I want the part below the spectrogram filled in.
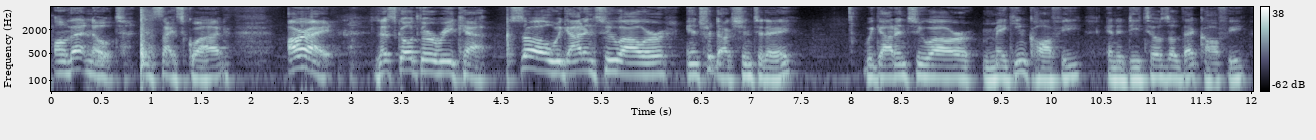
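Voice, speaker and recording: A man's voice: mid-range voice, fairly bright tone. A man hosting his own vlog, chatting casually and upbeat with his viewers, rambling and often saying "you know". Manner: upbeat, thankful to his audience. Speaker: vlog host.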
